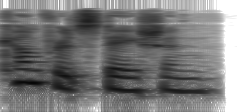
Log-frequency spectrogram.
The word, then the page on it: comfort station: American English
